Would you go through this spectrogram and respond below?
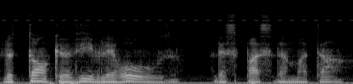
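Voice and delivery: plain reading voice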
